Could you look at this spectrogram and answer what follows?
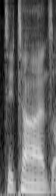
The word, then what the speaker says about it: Titans: Titans. – Oh, I'm sorry. I slipped into the Japanese pronunciation of it. Titans versus AUG.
